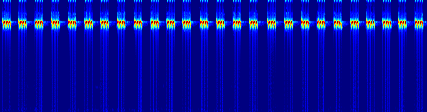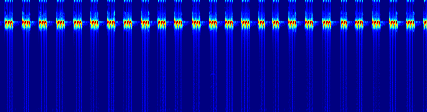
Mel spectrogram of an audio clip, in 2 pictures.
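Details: Male cricket chirping on a summer evening: a steady train of short, high-pitched pulses, about four per second, evenly spaced and unbroken throughout, with no other sounds.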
